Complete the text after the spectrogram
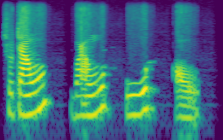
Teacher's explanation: अगर हम किसी किसी अगर हम किसी स्वर का उच्चारण जब हम करते हैं तो जो हमारा मुख, जो ओठ का आकृति है, आकार है, वह गोल हो जाए तो उसे हम वृत्ताकार या वर्तुल कहते हैं। जिनके उच्चारण के समय ओष्ठ गोल आकृति का निर्माण करते हैं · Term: वर्तुल या वृत्ताकार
